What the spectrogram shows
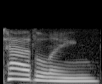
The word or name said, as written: tattling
